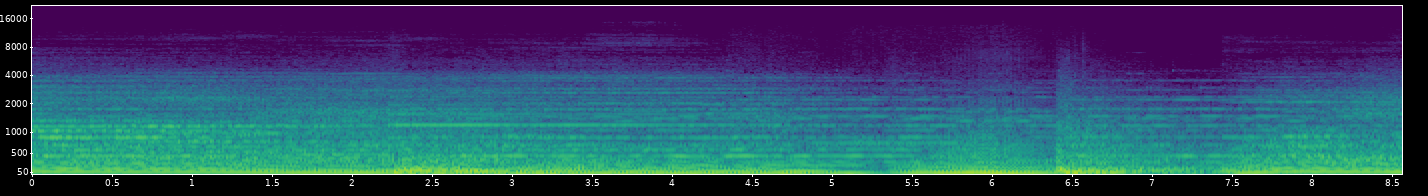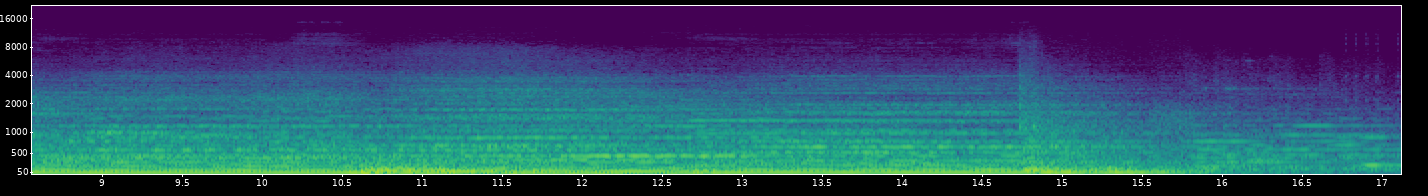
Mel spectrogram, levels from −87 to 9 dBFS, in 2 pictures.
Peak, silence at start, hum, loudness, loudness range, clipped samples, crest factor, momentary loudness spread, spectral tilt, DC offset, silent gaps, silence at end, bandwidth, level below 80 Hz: -2 dBFS; 0 s; none; -15 LUFS; 2 LU; under 0.1%; 10 dB; 9 LU; -10 dB/octave; under 0.1%; none; 0 s; 4.5 kHz; -14 dBFS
